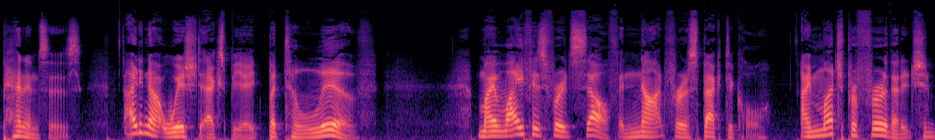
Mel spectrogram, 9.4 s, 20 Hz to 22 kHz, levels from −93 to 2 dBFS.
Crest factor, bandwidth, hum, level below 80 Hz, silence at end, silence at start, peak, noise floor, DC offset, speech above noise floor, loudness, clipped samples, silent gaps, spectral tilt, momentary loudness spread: 22 dB; 16.5 kHz; none; -50 dBFS; 0 s; 0.05 s; -4 dBFS; -62 dBFS; under 0.1%; 37 dB; -24 LUFS; under 0.1%; none; -5 dB/octave; 15 LU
